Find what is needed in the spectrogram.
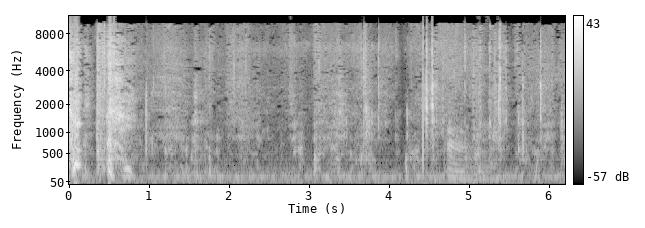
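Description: A person's voice: a sharp, loud outburst at the start and a second one about half a second later, then quieter sounds with brief voice-like calls later on.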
